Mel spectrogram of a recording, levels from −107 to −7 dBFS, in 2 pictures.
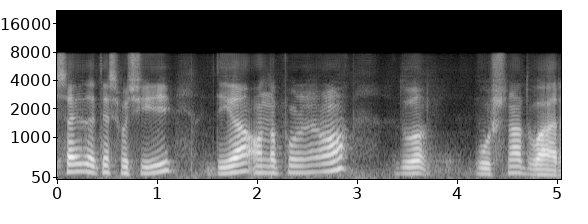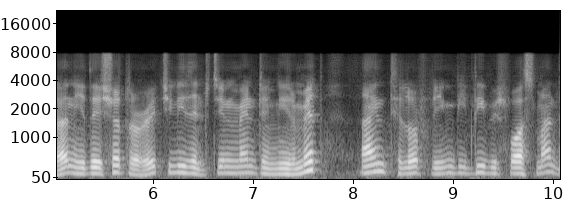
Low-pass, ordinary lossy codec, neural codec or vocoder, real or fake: none; none; codec, 16 kHz, 0.7 kbps, FocalCodec; fake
